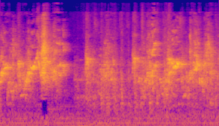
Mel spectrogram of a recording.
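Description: A budgerigar warbles in a steady run of high, scratchy chirps and clicks, briefly pausing before the chatter resumes.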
